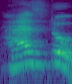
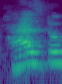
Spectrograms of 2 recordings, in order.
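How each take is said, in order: The two takes are said the same way.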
